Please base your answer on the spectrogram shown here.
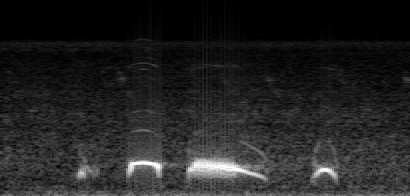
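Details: Single phrase of a spotted dove in the Thổ Đồng style used to make wild doves reply: a soft opening note, a clear coo, a long gliding downward coo and a rounded closing note.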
